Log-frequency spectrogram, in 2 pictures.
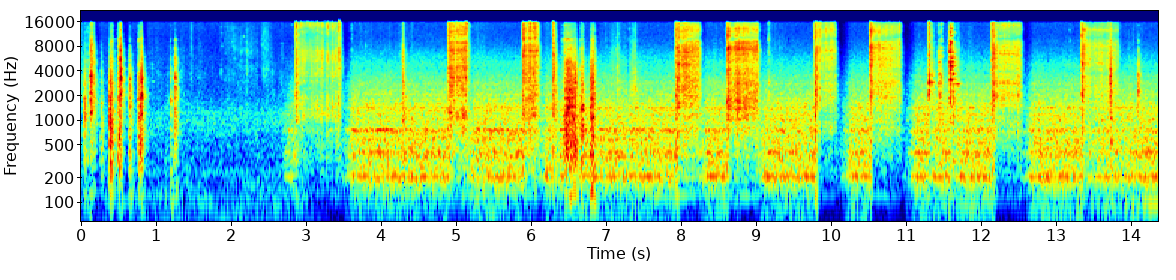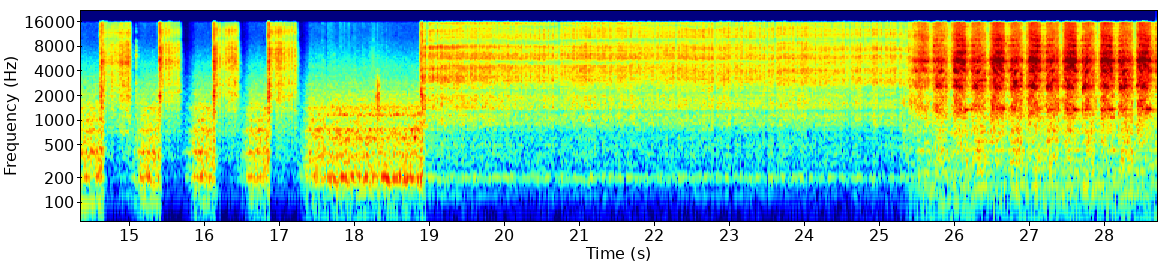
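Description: Hand wire brush scrubbing flux-core welds on steel, cleaning off slag and spatter. The sound is broken up by cuts, with a stretch of steady hissing past the middle, and turns into loud, fast back-and-forth strokes near the end.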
